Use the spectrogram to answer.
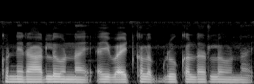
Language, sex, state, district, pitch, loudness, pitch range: Telugu, male, Telangana, Mahabubabad, 120 Hz, -18 LUFS, 115-120 Hz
